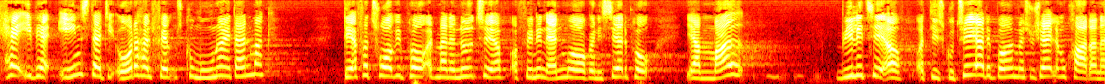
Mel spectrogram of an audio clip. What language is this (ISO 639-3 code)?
dan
